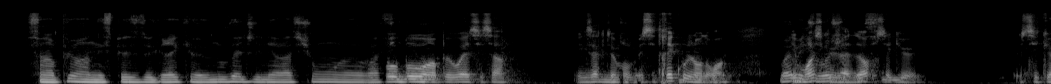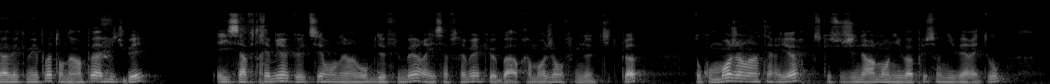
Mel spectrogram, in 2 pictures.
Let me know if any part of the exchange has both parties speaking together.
Yes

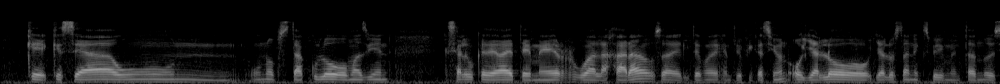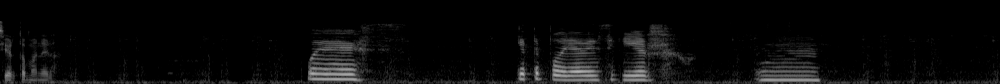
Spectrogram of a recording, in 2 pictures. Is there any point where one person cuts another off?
No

